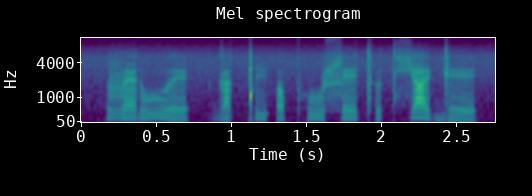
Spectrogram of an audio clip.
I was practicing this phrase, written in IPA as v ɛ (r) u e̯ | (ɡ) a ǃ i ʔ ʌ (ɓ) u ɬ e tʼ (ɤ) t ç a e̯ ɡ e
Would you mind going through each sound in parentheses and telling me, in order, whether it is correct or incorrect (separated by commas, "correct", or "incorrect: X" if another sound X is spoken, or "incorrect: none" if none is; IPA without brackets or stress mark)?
incorrect: ɾ, correct, incorrect: pʰ, incorrect: ɯ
